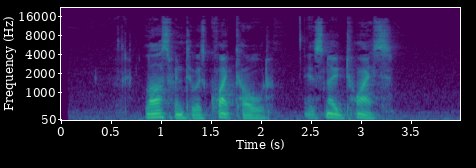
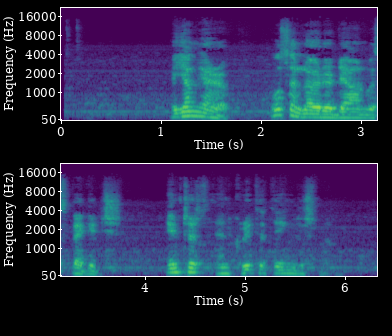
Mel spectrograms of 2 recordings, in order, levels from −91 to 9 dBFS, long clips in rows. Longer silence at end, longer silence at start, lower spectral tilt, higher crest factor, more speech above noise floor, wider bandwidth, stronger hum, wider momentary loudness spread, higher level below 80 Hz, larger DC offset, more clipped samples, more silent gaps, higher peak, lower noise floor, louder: about the same, 0.7 s vs 0.65 s; second, 0.65 s vs 1.1 s; about the same, -5.5 dB/octave vs -5.5 dB/octave; about the same, 20 dB vs 18 dB; about the same, 30 dB vs 31 dB; first, 16 kHz vs 13.5 kHz; neither; second, 12 LU vs 15 LU; about the same, -58 dBFS vs -54 dBFS; neither; neither; neither; second, -12 dBFS vs -4 dBFS; first, -60 dBFS vs -51 dBFS; second, -31 LUFS vs -20 LUFS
